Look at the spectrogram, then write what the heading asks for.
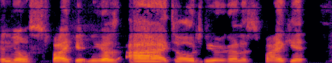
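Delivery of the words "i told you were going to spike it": mock, jeering, taunting shout, pitched high. Retelling what he yells once the speaker spikes the ball: retelling a yell. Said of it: "he's just yelling at you the whole time".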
